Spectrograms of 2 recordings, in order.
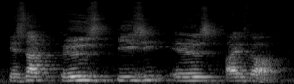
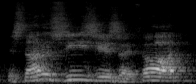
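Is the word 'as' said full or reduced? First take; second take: full; reduced. First: The word 'as' is stressed and fully pronounced. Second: The word 'as' is unstressed and reduced. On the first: The speaker calls it wrong. "I'm not going to say" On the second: The speaker calls it right. "If you don't stress it"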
